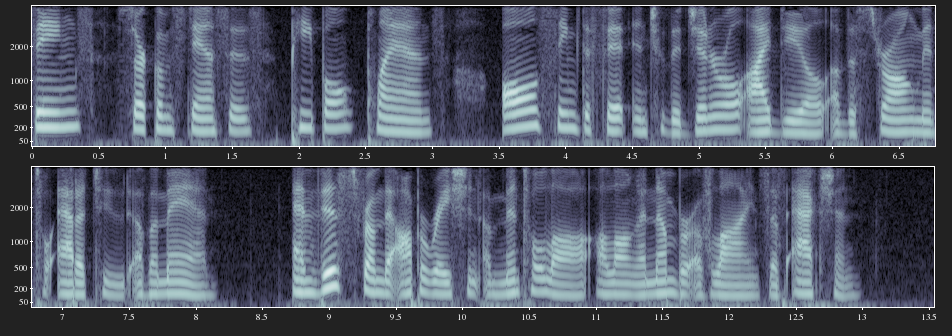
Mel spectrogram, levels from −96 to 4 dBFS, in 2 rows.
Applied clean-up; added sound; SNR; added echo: none; none; none; none.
